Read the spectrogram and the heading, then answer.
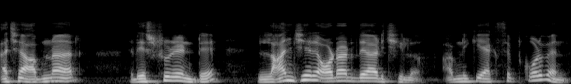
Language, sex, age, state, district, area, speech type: Bengali, male, 30-45, West Bengal, North 24 Parganas, urban, spontaneous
